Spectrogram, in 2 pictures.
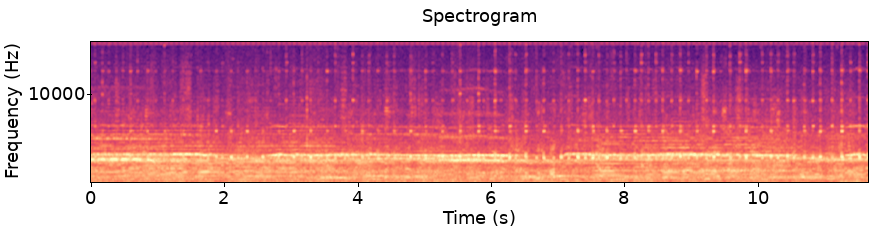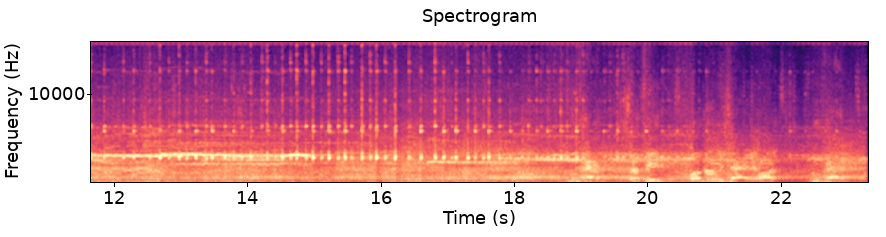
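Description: A large crowd of men and women chatters and shouts outdoors.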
